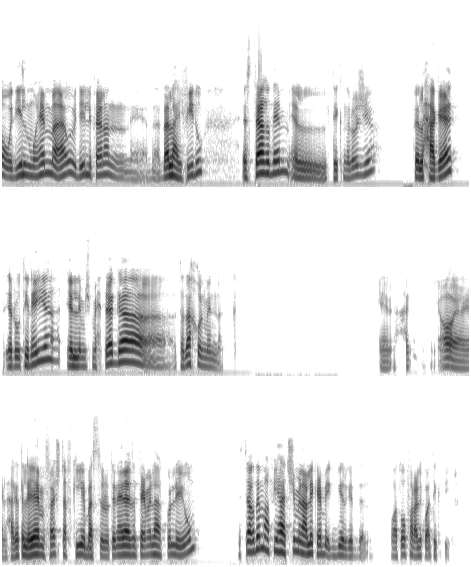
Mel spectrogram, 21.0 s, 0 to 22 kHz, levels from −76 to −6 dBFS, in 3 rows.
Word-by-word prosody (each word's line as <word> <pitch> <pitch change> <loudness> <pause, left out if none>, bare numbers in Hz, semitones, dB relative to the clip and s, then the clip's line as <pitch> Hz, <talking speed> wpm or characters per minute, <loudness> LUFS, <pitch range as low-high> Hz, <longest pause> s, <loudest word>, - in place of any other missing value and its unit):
ودي 155 -2 -2
المهمة 190 +2 -1
أوي 205 +4 -3
ودي 175 -5 -4
اللي 190 -1 -5
فعلًا 180 -10 -3 0.3
ده 120 -2 -19
ده 155 - +2
اللي 175 +1 +7
هيفيده، 175 - -3 0.6
استخدم 215 +3 +5
التكنولوجيا 140 - -6 0.6
في - - +2
الحاجات 145 - +4 0.3
الروتينية 190 - -2
اللي 150 -1 +2
مش 145 +1 -13
محتاجة 195 +7 +1 0.8
تدخُّل 175 +2 -3
منّك. 135 -4 -14 2.1
يعني - - -15
حج - - -18 0.5
آه، 145 -1 0
يعني 115 -2 -8
الحاجات 140 +7 -7
اللي 150 +1 +7
هي 165 - +7
ما 155 - -6
فيهاش 160 +2 -4
تفكير 155 +2 -3
بس 135 -1 -3
الروتينية 145 +3 -2
لازم 155 0 +5
تعملها 160 +1 -1
كل 160 +1 -7
يوم، 185 - -4 0.6
استخدمها 235 +5 +1
فيها 210 -2 +3
هتشيل 215 +4 -6
من 200 - 0
عليك 175 0 +3
عِبء 160 -2 0
كبير 145 +1 -5
جدًا 130 -1 -12 0.3
وهتوفَّر 135 +3 -6
عليك 135 +1 -4
وقت - - -6
كتير. - - -19
160 Hz, 135 wpm, -23 LUFS, 145-195 Hz, 2.1 s, اللي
